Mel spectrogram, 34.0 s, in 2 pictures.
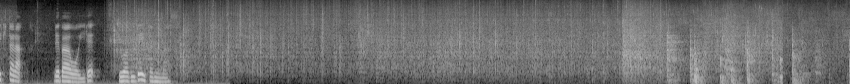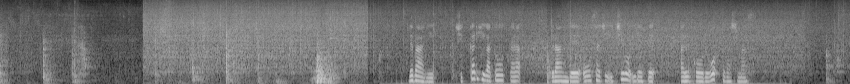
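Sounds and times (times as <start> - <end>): meat sizzling in a frying pan: 2.1 - 34.0.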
